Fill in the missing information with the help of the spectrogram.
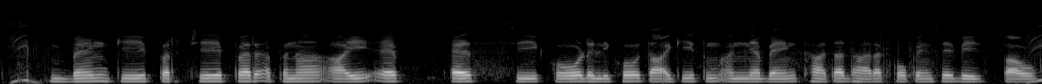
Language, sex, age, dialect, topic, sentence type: Hindi, male, 25-30, Garhwali, banking, statement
